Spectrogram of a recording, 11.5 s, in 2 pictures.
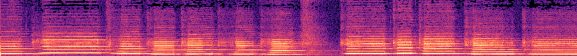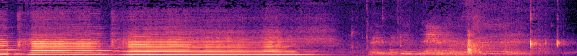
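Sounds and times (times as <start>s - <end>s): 
instrumental music: 0.0s - 9.2s.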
